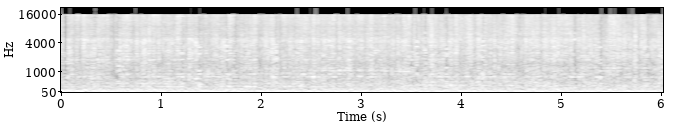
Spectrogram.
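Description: Loud live rock band playing a dense, distorted wall of sound over a steady low drone.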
